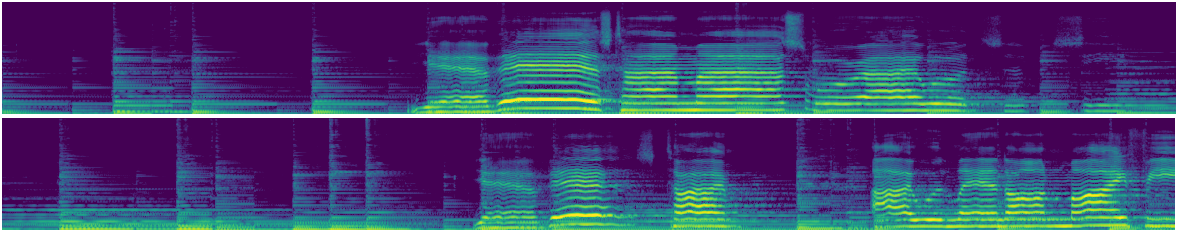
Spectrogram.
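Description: Live folk-pop song: a male singer sings lines over strummed and plucked acoustic guitar. He comes in about four seconds in, pauses while the guitar plays on through the middle, and sings again from about two-thirds of the way through.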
